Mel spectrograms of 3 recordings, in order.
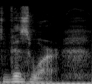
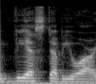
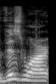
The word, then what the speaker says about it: VSWR: ratio the VIS waar it's always pronounced vis war so if you if you say VSWR you'll sound like a like an amateur you want to save is war so the vis war is the V Max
